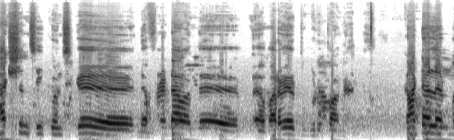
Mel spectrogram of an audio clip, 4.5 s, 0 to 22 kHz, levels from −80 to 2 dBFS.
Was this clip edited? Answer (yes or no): no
